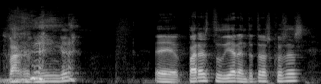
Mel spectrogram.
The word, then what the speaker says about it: Wageningen: Sí, bueno, y la pronunciación es a Wageningen. Wageningen.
